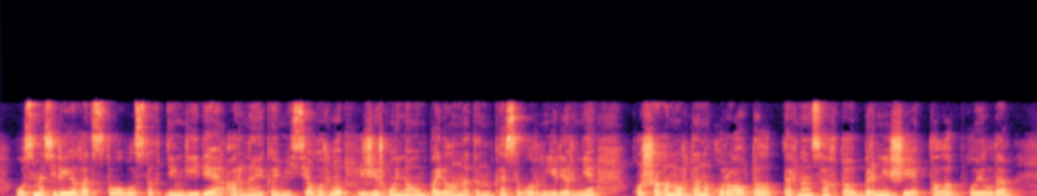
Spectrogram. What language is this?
Kazakh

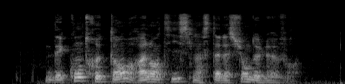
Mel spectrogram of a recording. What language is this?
French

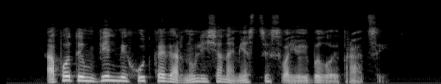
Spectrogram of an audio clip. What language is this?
Belarusian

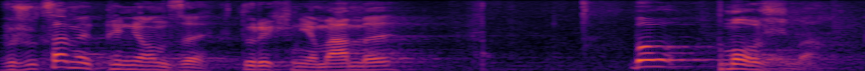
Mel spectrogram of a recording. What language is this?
Polish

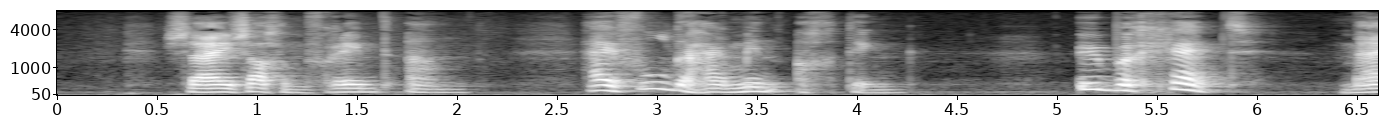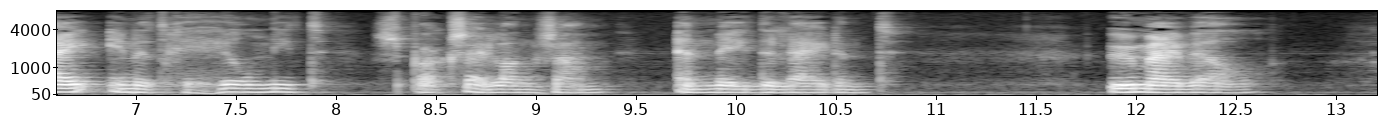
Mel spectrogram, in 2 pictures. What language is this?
Dutch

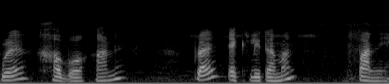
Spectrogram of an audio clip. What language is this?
Assamese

